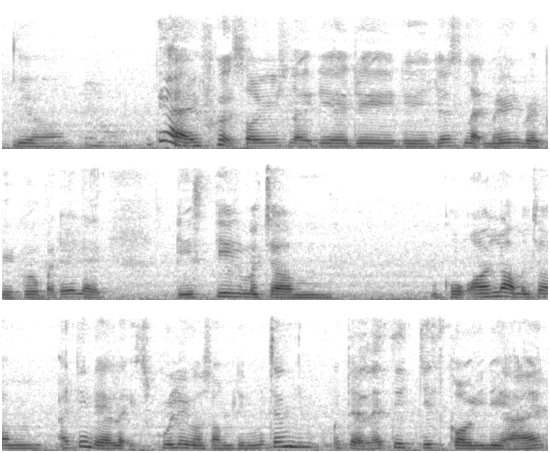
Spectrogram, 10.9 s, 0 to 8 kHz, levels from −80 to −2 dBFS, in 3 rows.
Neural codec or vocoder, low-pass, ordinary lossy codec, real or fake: codec, 16 kHz in and 24 kHz out, 2.2 kbps, FireRedTTS-2 codec; 7.2 kHz; none; fake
